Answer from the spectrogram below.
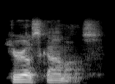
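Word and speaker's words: Hieros Gamos: Are we talking about, you know, I know you talk about who is it that you're always, is it pronounced Eros Gamos? – Hiros Gamos.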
